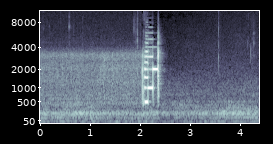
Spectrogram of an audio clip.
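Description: Two-way radio hissing with open-channel static, then a short, loud multi-tone beep about two seconds in. After the beep the static cuts off, the end-of-transmission tone as the far end lets go of the talk button.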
